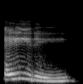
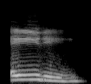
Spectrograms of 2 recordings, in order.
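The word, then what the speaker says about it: eighty: And, on the other hand, when you say 80, 80, and you remember to pronounce that Y clearly, okay? 80, not 8.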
